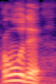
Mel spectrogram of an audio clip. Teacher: واو ساکن سے پہلے یہاں پر پیش ہے، واو مدہ ہوگا، تھوڑا کھینچ کر پڑھیں گے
